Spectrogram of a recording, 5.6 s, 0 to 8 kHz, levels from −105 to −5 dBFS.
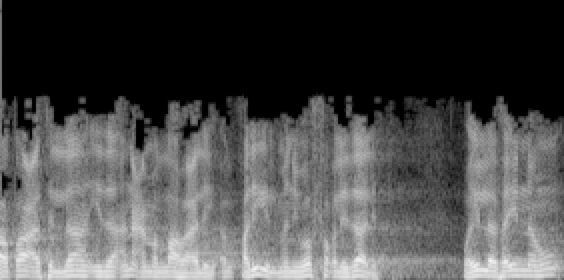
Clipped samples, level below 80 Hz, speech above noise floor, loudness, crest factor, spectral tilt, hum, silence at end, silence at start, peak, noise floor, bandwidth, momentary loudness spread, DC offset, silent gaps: under 0.1%; -48 dBFS; 28 dB; -19 LUFS; 12 dB; -12.5 dB/octave; none; 0 s; 0 s; -6 dBFS; -46 dBFS; 5.2 kHz; 4 LU; under 0.1%; none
